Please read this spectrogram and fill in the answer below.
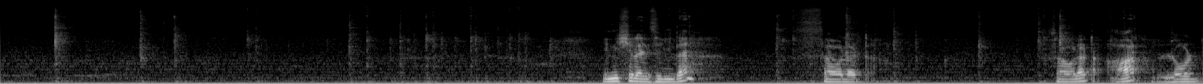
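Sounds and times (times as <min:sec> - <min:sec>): steady low hum: 0:00.0 - 0:12.0
computer keyboard typing: 0:00.5 - 0:00.8, 0:01.4 - 0:02.7, 0:03.4 - 0:05.6, 0:07.7 - 0:10.9.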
